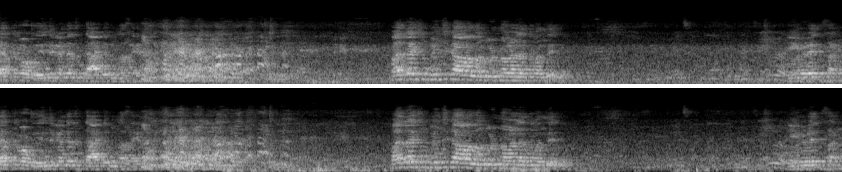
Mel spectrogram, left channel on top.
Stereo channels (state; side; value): noise; left; rumble, 21 dB below the sound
